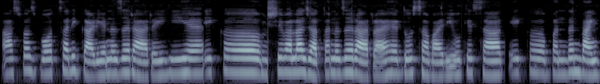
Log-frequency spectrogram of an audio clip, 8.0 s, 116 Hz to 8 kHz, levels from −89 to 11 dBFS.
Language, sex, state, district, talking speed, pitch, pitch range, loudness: Hindi, female, Bihar, Jamui, 170 wpm, 205 Hz, 190-215 Hz, -29 LUFS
